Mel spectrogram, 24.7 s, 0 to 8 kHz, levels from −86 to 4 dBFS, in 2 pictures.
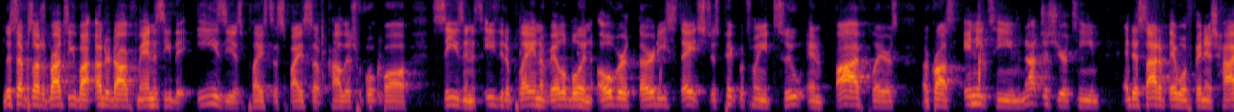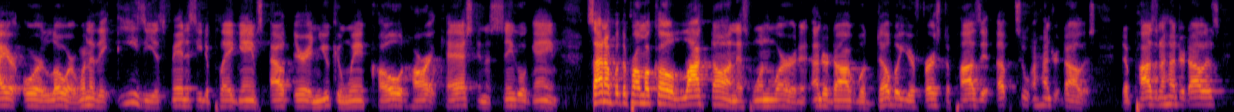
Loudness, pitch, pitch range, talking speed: -25 LUFS, 125 Hz, 115-140 Hz, 240 wpm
